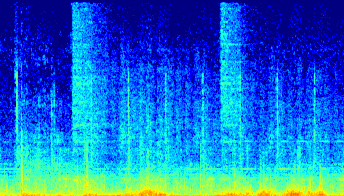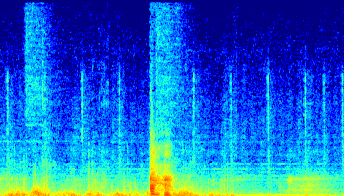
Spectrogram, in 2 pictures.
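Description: Footsteps crunching through dry grass and brushing through bare willow twigs at a steady walk, with one loud, short sound falling in pitch about six seconds in.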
